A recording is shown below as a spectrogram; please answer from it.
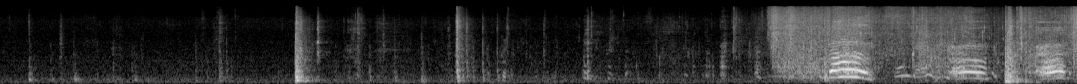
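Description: A few scattered knocks as a picnic cooler full of ice water is lifted, then, from about eight seconds in, a loud rush of ice water pouring and splashing out of the tipped cooler, with a voice crying out over it.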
